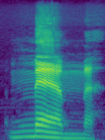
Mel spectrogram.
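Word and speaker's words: מם: Mitsuyan M sound the name of the letter mem Mitsuyan and we've also shown you that the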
